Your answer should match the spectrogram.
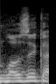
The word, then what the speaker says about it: Hložek: Um, it didn't go so well, but I think um, one of my favorite players, as you mentioned, Schick versus um, Adam Hložek. I mm-hmm. apologize for the pronunciation. Oh, that's actually bang on.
